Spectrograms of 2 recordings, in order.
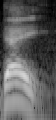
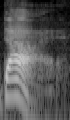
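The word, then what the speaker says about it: Dai: the day all of his friends called him day and he spelled his name d AI when he would write it down day Vernon but everybody looked at D Ai and pronounced it die so whenever a magician oh you going to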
